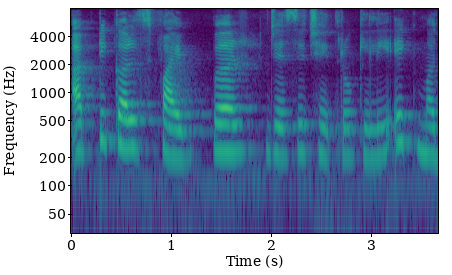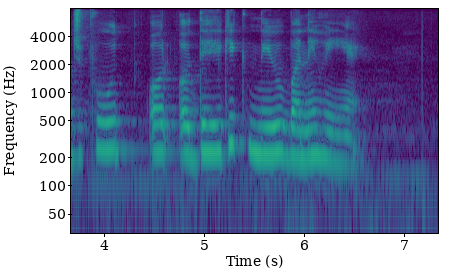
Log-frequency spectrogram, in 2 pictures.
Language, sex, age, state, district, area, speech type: Hindi, female, 18-30, Madhya Pradesh, Bhopal, urban, spontaneous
